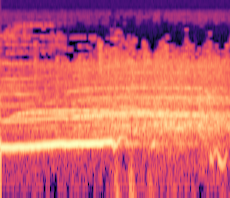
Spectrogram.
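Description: A woman's voice holding one long note into a microphone. It rises slowly in pitch for about a second, then breaks off and fades.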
